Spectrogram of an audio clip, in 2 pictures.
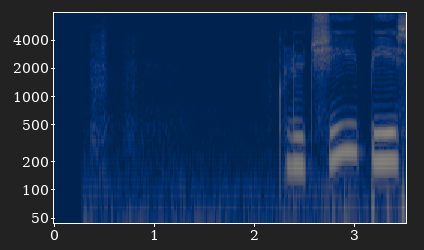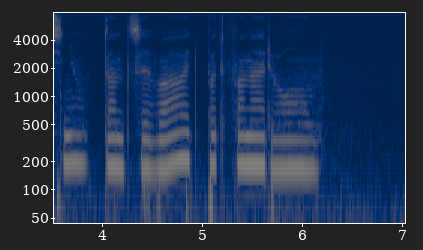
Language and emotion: Russian, neutral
